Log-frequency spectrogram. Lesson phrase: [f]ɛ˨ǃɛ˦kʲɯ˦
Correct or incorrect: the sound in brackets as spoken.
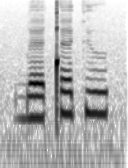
incorrect: b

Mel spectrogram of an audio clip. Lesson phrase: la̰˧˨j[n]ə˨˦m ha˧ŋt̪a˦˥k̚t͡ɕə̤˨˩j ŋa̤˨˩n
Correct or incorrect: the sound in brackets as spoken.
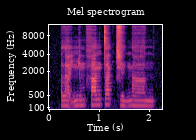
incorrect: ɲ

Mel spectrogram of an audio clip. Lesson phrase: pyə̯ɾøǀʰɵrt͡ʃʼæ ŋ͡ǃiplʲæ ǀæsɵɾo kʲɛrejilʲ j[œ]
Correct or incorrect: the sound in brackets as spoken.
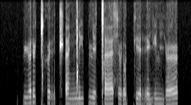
correct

